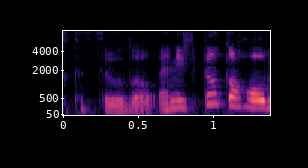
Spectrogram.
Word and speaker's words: Cthulhu: lovecraftian folklore um Cthulhu a great monstrosity that in theory can't even be pronounced um so the best or the closest we can come to with our human tongues is Cthulhu and he's built a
